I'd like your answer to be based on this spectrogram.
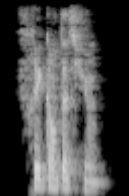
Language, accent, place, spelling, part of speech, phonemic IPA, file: French, France, Lyon, fréquentation, noun, /fʁe.kɑ̃.ta.sjɔ̃/, LL-Q150 (fra)-fréquentation.wav
- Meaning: 1. company, companionship 2. activity 3. frequentation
